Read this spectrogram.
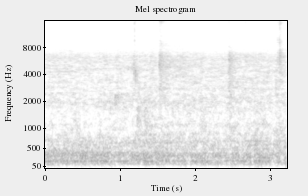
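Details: Ninja 8 kg B-class condenser tumble dryer running with clothes in it after a heavy cleaning and minor fix: low, even rumble with soft occasional thumps as the drum turns steadily. The belt drive is working properly.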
